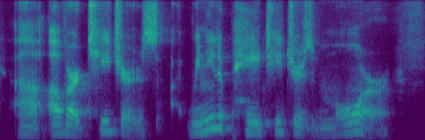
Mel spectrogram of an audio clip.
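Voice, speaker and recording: Over a quiet background, a man speaks in a somewhat breathy voice with a fairly high pitch. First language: Spanish. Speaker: city council candidate. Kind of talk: candidate forum answer.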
